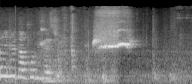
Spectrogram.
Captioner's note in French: Coup de sifflet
